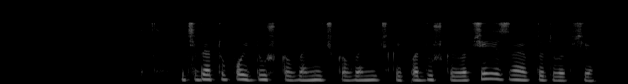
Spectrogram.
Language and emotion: Russian, neutral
